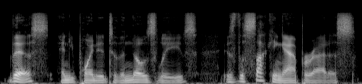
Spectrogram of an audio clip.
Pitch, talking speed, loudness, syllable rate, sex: 100 Hz, 200 wpm, -22 LUFS, 5.8 syllables/s, male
